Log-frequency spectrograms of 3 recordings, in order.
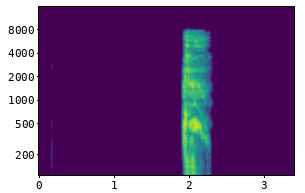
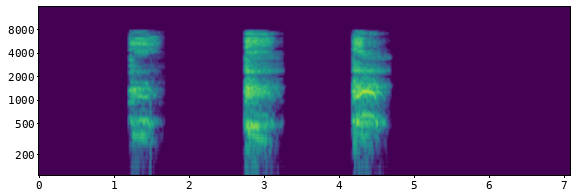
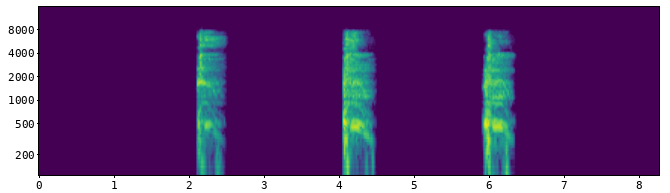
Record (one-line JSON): {"cough_length": "3.4 s", "cough_amplitude": 29659, "cough_signal_mean_std_ratio": 0.22, "exhalation_length": "7.1 s", "exhalation_amplitude": 24360, "exhalation_signal_mean_std_ratio": 0.31, "three_cough_length": "8.3 s", "three_cough_amplitude": 31248, "three_cough_signal_mean_std_ratio": 0.24, "survey_phase": "beta (2021-08-13 to 2022-03-07)", "age": "65+", "gender": "Male", "wearing_mask": "No", "symptom_none": true, "smoker_status": "Ex-smoker", "respiratory_condition_asthma": false, "respiratory_condition_other": false, "recruitment_source": "REACT", "submission_delay": "4 days", "covid_test_result": "Negative", "covid_test_method": "RT-qPCR"}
